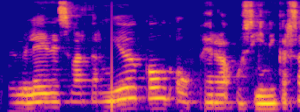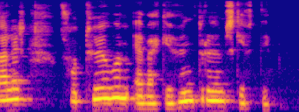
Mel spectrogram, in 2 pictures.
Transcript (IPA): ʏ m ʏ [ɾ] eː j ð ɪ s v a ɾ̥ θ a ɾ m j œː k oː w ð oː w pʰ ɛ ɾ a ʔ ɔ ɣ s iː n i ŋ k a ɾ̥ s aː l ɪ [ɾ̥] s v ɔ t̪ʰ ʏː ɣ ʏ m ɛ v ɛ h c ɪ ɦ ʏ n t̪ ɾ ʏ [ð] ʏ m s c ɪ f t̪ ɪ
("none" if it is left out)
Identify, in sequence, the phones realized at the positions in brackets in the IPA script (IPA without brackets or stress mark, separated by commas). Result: l, ɾ̥, ð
